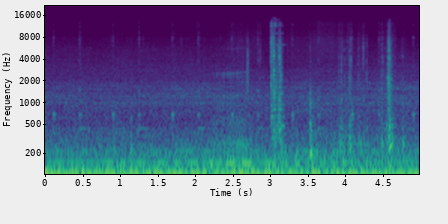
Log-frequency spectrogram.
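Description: Steady low drone of a car's engine and road noise heard from inside the cabin while driving. Two sharp rattling clicks cut through it, about three seconds in and again near the end.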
